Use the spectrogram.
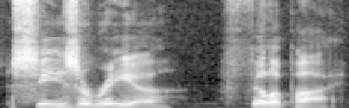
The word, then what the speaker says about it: Caesarea Philippi: I now want to take you into Israel and back across the Jordan River to a place that they pronounce Caesarea Philippi.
